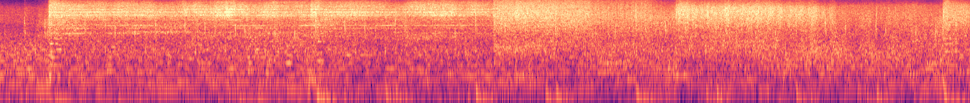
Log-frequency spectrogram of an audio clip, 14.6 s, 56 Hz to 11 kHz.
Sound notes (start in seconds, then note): 0.5 suspenseful music playing; 8.1 plane noise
